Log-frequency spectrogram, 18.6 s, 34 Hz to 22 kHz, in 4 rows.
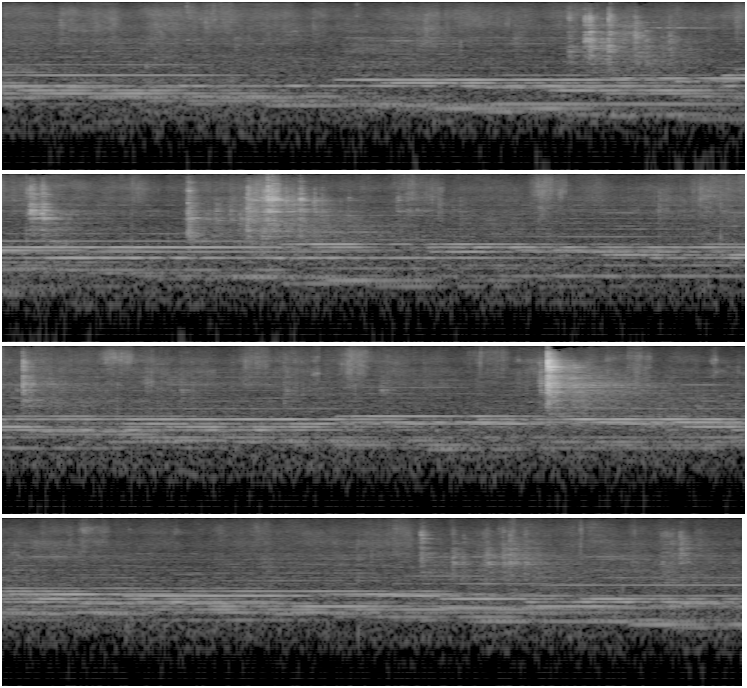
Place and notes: San Marco, Wenecja, Włochy - Soundcheck before the organ concert
Soundcheck before the organ concert.
OLYMPUS LS-100
Venezia, Italy, 11 December, 15:28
